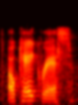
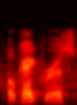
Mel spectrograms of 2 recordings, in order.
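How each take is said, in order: First: It is said in a Peter Griffin impression. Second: It is said in the speaker's normal voice.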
